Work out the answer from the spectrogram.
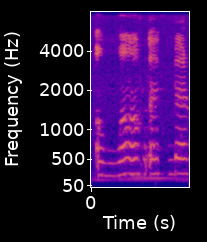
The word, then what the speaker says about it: Allahu Akbar: Nah, Allah A-nya nggak boleh panjang. Misalnya biar suaranya merdu, bacanya Allahu Akbar. Nah, itu tidak boleh sayangnya.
